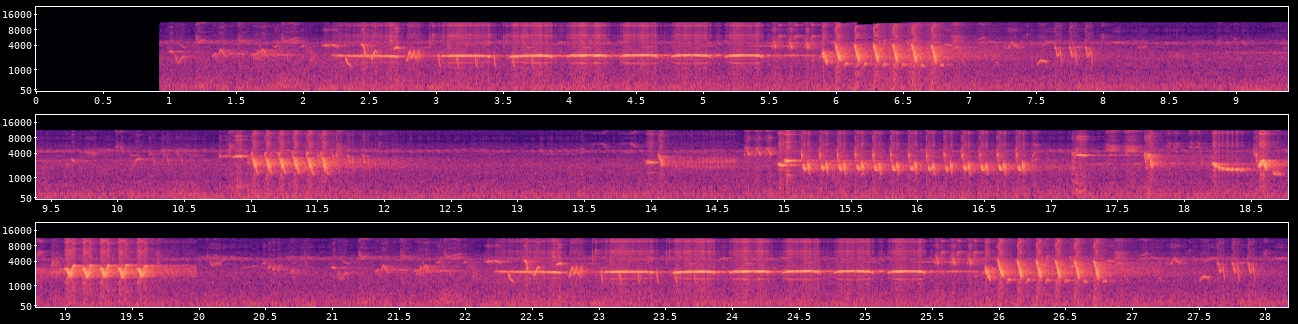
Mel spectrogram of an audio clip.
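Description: Birdsong: chirps and high trills in bursts every few seconds over a faint steady hiss, starting about a second in. The same phrases come round again near the end.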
